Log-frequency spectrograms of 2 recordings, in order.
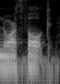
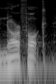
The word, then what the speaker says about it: Norfolk: is also for Gatsville, North Folk, I'm sorry, Norfolk, uh Marsh Marshall and Leslie um Baxter, Fulton, Izzard, Pope, Cersi, uh Stone and Van Beern counties.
